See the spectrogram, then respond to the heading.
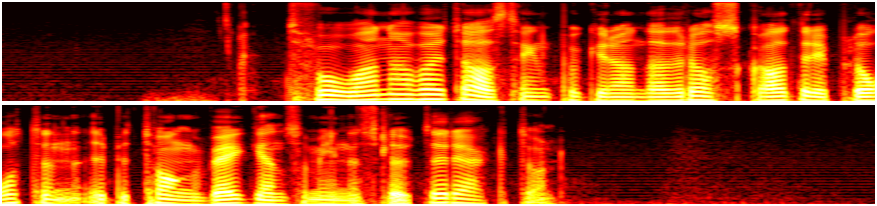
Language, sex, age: Swedish, male, 46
